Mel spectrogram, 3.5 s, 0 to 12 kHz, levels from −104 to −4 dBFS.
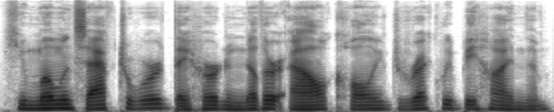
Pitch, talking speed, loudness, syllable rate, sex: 110 Hz, 210 wpm, -20 LUFS, 6.3 syllables/s, male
